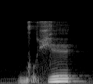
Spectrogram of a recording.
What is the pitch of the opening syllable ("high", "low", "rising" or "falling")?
low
